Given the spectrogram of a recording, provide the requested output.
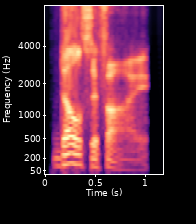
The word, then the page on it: dulcify: British English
